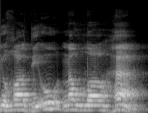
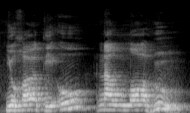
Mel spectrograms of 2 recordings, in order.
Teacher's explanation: perhatikan di situ Allah menggunakan fathah ha, bukan Allahu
